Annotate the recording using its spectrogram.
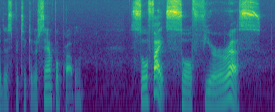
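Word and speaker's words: sulfurous: particular sample problem sulfites so fewer arrests keep that second syllable in just like we did with phosphorus sulfate sulfuric acid okay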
